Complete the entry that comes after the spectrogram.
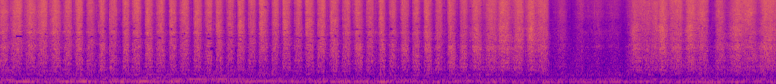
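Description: A small, flat, green artificial-grass doormat with a red leaf emblem, lying on the floor and wet with soap foam, is scrubbed with a stiff-bristle hand brush with an orange handle. Rapid, steady back-and-forth strokes make a bright, rasping scrub over a low rumble, easing briefly near the end before picking up again.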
